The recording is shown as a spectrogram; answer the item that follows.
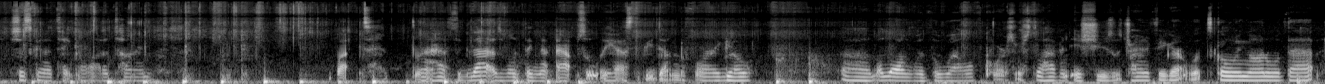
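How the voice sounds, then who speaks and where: A woman's voice: lowish voice, creaky, background noise. A woman giving a casual vlog update, stuffy and congested, chatty with lots of ums and restarts. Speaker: vlogger.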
